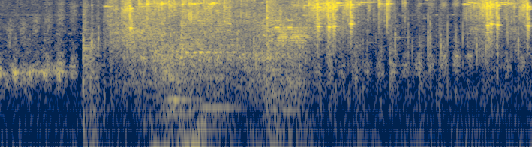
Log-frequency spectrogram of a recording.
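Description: Electricity crackles and whooshes past.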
